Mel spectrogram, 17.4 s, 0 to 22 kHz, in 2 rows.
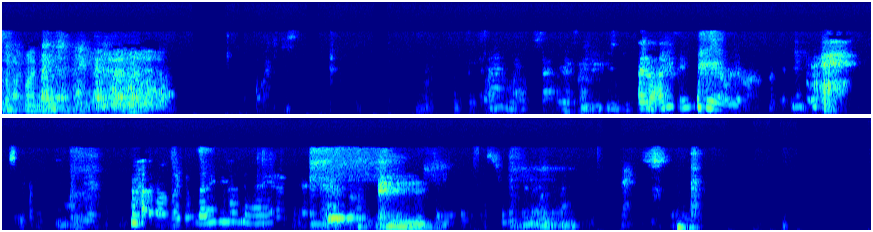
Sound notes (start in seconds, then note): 0.0 laughter; 4.7 background chatter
